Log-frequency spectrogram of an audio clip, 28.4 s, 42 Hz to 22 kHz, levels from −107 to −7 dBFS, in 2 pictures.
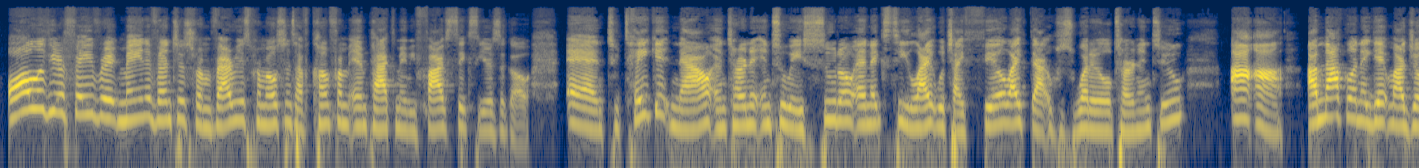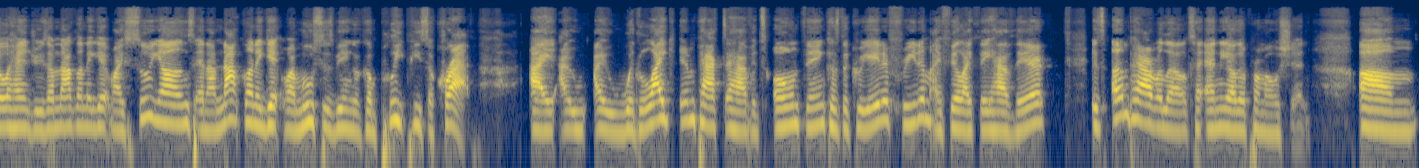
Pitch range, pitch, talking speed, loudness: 180-235 Hz, 200 Hz, 205 wpm, -18 LUFS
